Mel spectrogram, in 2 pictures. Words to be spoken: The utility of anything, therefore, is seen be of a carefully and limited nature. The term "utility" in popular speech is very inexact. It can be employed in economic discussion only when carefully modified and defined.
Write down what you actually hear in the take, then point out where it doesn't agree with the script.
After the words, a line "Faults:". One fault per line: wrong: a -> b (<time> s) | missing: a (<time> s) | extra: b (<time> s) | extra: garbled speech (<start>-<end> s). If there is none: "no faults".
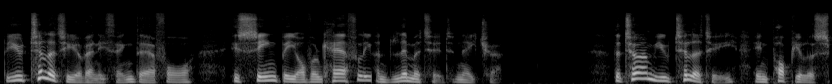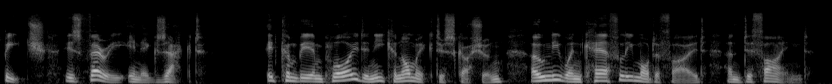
The utility of anything, therefore, is seen be of a carefully and limited nature. The term "utility" in popular speech is very inexact. It can be employed in economic discussion only when carefully modified and defined.
Faults:
no faults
